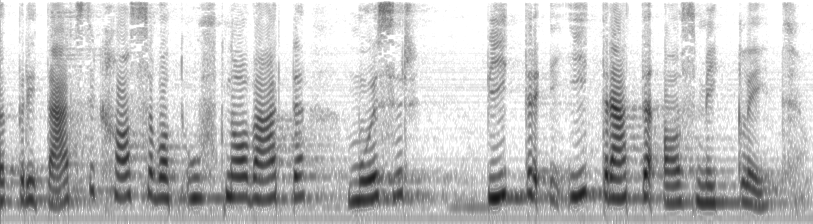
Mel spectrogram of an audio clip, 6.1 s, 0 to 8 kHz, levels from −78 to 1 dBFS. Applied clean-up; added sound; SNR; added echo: none; none; none; none.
